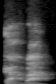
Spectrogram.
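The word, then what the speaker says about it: qavah: No le puse el acento, pero se pronuncia kabá, con el acento ahí en la A.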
